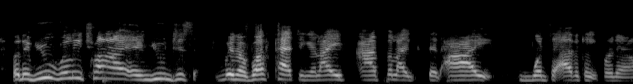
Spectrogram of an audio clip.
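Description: Recorded dry and close with no echo, a woman talks in an ordinary speaking voice, her fairly high pitch showing ordinary variation. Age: 30s. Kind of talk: casual interview.

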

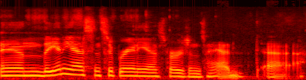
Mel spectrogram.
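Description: Over noticeable background noise, a man in a Southern US accent speaks very slowly with ordinary pitch variation. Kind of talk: casual chat.

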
